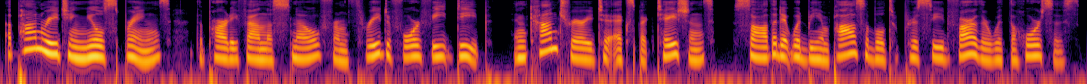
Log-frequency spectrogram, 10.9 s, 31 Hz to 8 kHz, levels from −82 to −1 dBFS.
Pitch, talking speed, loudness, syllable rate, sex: 185 Hz, 170 wpm, -18 LUFS, 4.5 syllables/s, female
